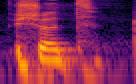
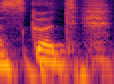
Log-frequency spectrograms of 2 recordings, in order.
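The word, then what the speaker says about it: Schott: Shot, oui. Et pas Scott. Ça fait des années qu'on prononce mal la marque.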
